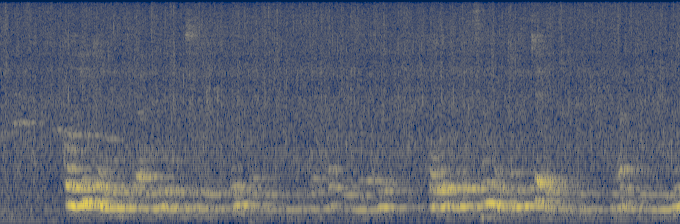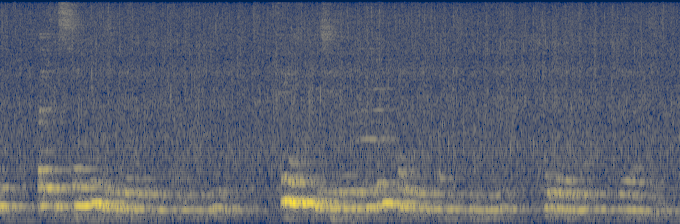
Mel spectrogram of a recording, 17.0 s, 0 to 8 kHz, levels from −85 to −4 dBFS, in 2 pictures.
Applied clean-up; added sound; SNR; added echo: none; Stream; 16 dB; reverberation time 1.1 s.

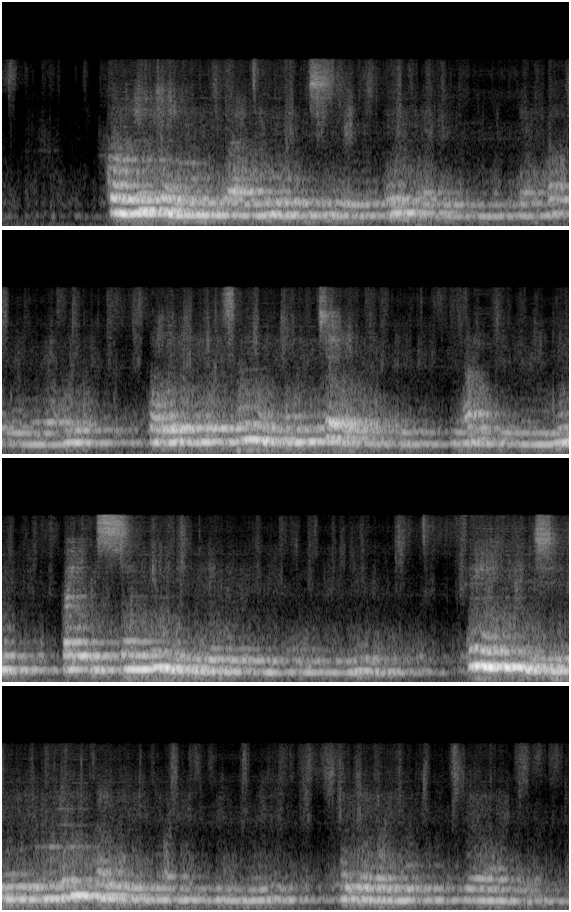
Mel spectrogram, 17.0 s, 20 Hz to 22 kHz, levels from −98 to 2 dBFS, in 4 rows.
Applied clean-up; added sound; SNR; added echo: neural separator model SepFormer DNS4.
